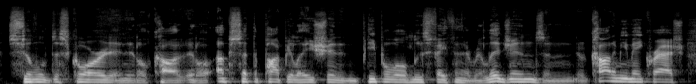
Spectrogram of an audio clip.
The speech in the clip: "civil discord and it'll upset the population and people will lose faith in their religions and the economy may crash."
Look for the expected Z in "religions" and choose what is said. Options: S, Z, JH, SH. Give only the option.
Z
